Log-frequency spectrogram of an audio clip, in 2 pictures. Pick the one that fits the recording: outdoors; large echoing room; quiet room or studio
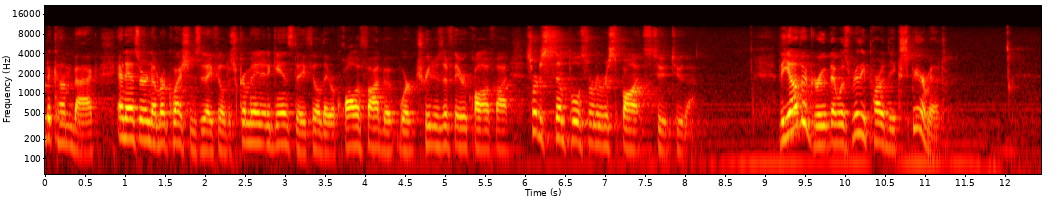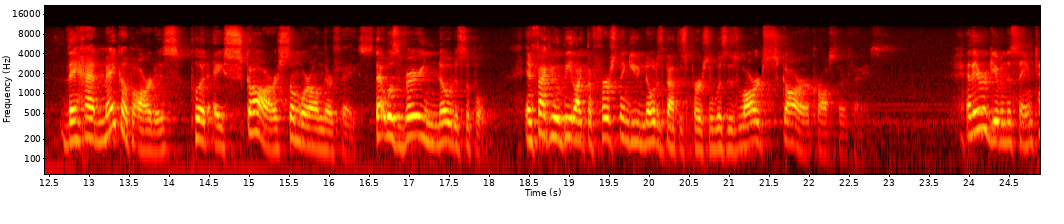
large echoing room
